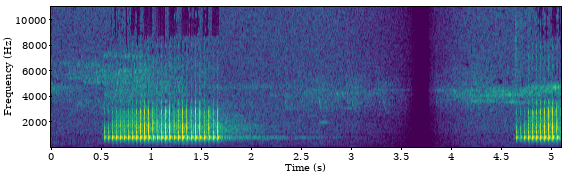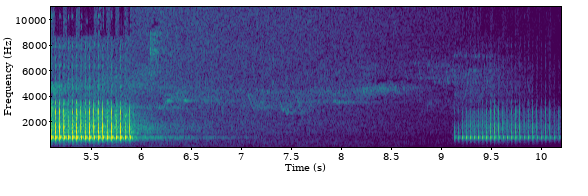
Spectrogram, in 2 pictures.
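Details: A Hairy Woodpecker drums, likely on a hollow dead tree, to defend territory or communicate with a mate. It gives three fast, even rolls of 25–30 beats, each about 1–2 seconds long, spaced several seconds apart, with a hollow, resonant wooden tone.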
